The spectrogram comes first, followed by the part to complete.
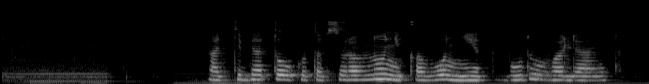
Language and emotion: Russian, neutral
